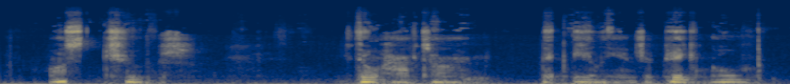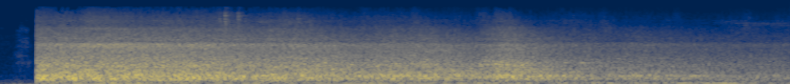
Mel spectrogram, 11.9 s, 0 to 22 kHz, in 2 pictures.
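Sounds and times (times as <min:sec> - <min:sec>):
speech: 0:00.5 - 0:01.0, 0:03.1 - 0:03.6
loud steady rumble of a train at a station: 0:06.2 - 0:11.8.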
